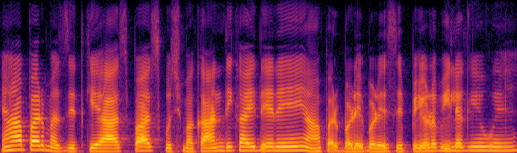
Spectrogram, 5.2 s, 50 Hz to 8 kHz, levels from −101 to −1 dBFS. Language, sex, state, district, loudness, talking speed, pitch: Hindi, female, Uttar Pradesh, Jyotiba Phule Nagar, -18 LUFS, 230 wpm, 170 Hz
